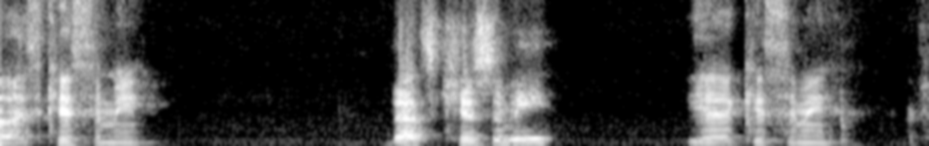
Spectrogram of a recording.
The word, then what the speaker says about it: Kissimmee: Yeah, Kissimmee.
